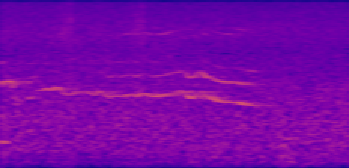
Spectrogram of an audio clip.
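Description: Heavy ocean surf, a steady rush of breaking waves. Over it comes a long, high, wavering whistle-like call lasting about a second and a half.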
